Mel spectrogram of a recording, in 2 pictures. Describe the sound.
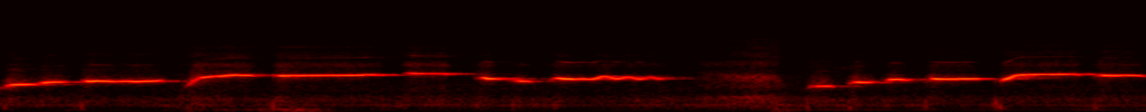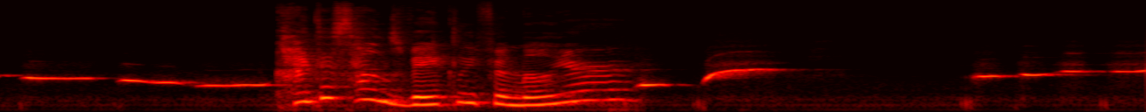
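A person whistles the intro of a song, a bright, wandering melody, pausing briefly between phrases, while another voice breaks in with a short remark midway before the whistling resumes.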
